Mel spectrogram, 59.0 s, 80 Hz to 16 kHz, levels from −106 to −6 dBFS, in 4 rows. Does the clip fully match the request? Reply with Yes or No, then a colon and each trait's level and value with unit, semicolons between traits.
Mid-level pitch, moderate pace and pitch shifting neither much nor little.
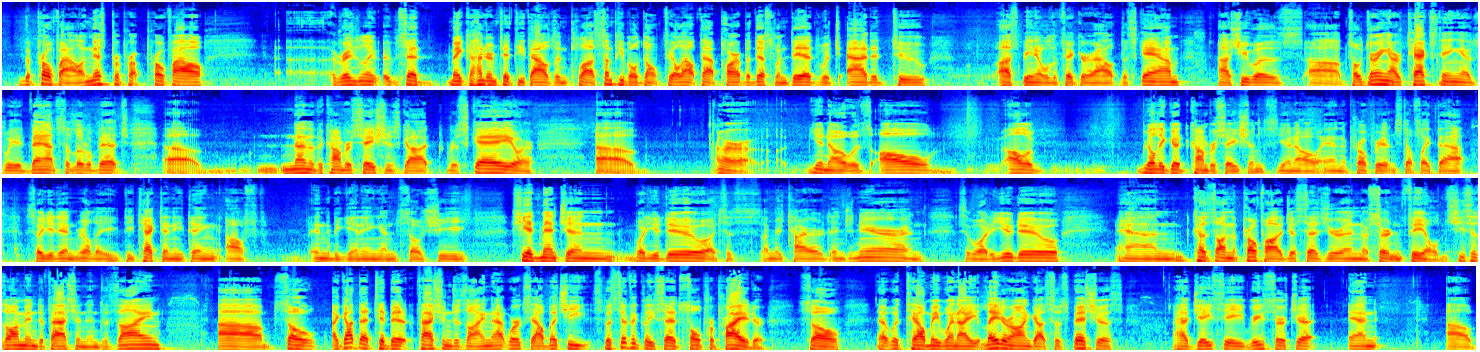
No: low, 105 Hz; average, 170 wpm; average, 3.4 semitones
